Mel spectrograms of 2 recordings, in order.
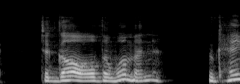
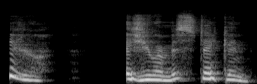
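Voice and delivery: higher, halting denial; stammering; 3 semitones higher than usual. A narrator's reading. Lady drawn into defending herself, higher halting stammer. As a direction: falter on the first word, then protest. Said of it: "stammered Missus Delamere".

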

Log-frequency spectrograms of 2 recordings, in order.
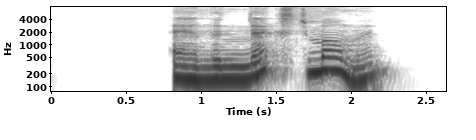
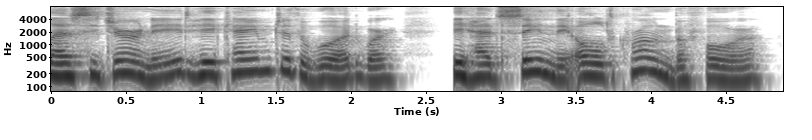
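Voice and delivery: ordinary delivery

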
